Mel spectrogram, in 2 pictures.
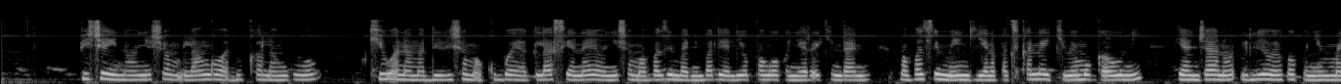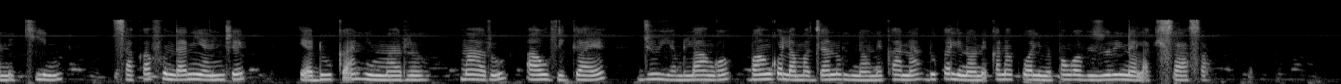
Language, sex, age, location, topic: Swahili, female, 18-24, Nairobi, finance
